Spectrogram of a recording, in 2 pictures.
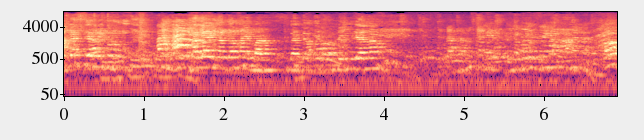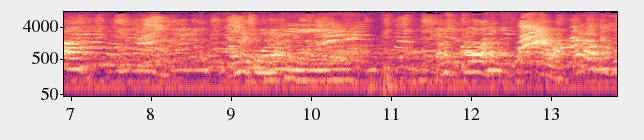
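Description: Several men and women talk and laugh nearby.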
